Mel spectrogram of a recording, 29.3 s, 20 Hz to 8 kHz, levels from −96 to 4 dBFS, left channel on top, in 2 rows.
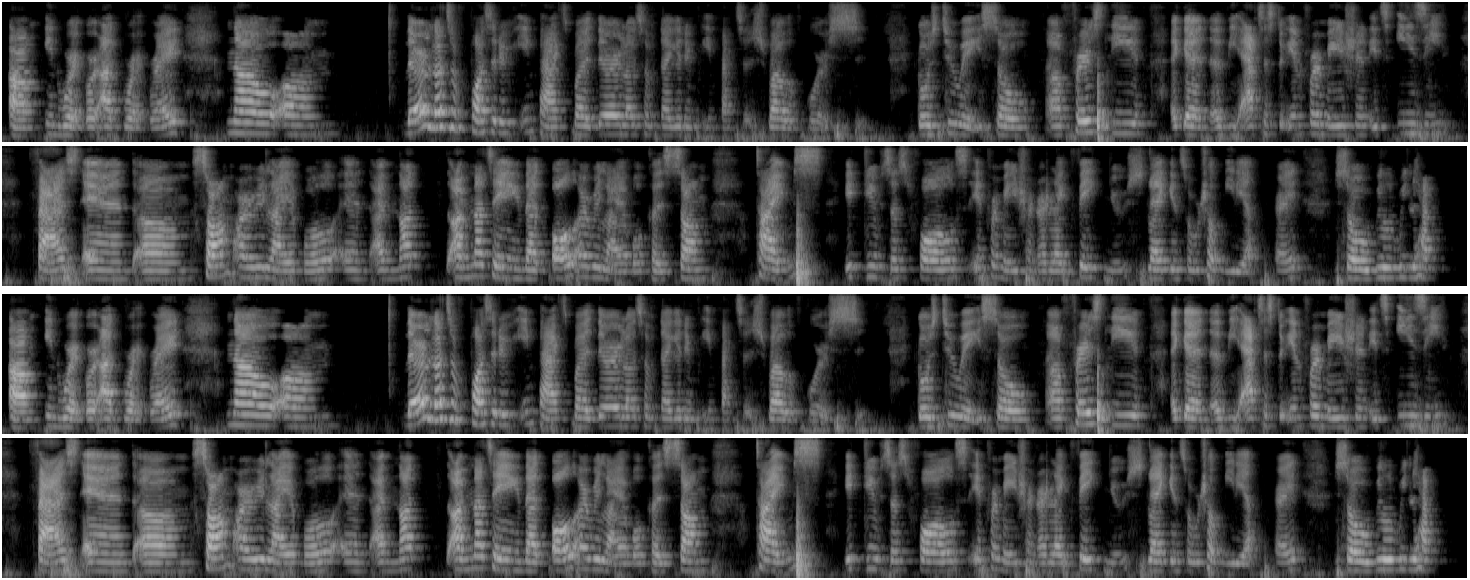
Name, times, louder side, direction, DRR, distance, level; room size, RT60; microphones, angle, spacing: voice 1, 0.1-3.3 4.0-8.6 8.9-18.8 19.1-22.8 23.1-28.9, right 2 dB, 15° right, 0.5 m, -37 dB
3.0 x 2.9 x 3.7 m
head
